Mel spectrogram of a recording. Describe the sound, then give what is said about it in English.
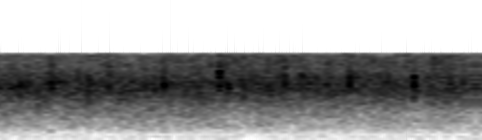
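An audience applauding: dense, steady clapping from many hands that fills the whole clip at an even, moderate loudness. There is no break and no voices. “Give them a round of applause for being here today.”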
